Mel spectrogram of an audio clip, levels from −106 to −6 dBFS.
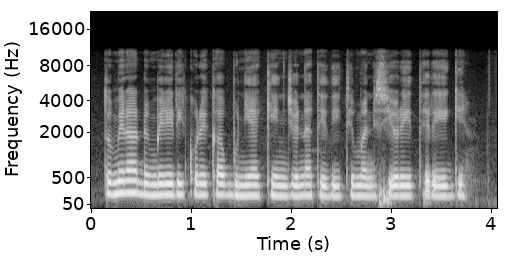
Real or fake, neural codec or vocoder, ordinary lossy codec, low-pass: real; none; none; 10.8 kHz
